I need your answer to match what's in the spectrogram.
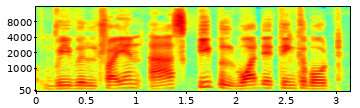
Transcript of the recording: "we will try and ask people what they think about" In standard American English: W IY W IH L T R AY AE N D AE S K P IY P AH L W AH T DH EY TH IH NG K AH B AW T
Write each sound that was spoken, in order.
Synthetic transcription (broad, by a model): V IY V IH L T R AY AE N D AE S K P IY P AH L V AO T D EY T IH NG K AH B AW T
